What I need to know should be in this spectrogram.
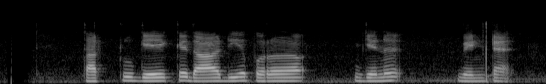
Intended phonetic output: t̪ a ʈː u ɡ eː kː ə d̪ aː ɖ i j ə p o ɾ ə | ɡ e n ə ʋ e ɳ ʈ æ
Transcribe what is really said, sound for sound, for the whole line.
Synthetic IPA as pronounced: t̪ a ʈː u ɡ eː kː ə d̪ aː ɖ i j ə p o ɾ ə | ɡ e n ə ʋ e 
